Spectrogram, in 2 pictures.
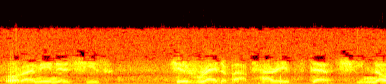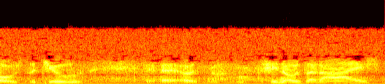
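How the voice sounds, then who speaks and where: A man's voice: on the low side, animated, unhurried. An American actor playing a scheming, irritable, sarcastic man in a 1970s radio drama, stammering when cornered. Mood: angry, sarcastic. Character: scheming, irritable man, bitterly sarcastic older-brother type. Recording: muffled, noisy old radio broadcast recording.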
